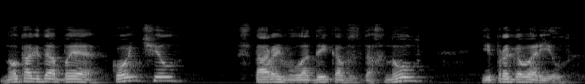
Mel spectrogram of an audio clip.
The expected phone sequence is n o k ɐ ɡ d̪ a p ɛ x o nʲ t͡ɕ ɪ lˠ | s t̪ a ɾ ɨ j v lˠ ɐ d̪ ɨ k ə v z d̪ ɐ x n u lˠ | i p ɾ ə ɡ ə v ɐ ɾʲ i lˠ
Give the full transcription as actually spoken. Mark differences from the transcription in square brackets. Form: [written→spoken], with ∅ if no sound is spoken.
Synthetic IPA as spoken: n o k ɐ ɡ d̪ a [p→b] ɛ [x→k] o nʲ t͡ɕ ɪ lˠ | s t̪ a ɾ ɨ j v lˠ ɐ d̪ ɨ k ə v z d̪ ɐ x n u lˠ | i p ɾ ə ɡ ə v ɐ ɾʲ i lˠ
